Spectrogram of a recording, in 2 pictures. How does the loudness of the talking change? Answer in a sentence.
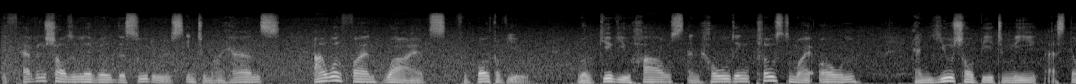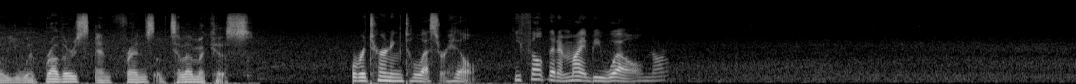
The loudness of the talking stays about the same.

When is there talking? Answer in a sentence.
You can hear the talking from 0.0 to 13.3 s and from 14.2 to 17.4 s.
